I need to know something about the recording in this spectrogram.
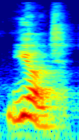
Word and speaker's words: yacht: Our last rule, the letter A is pronounced in O sound.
